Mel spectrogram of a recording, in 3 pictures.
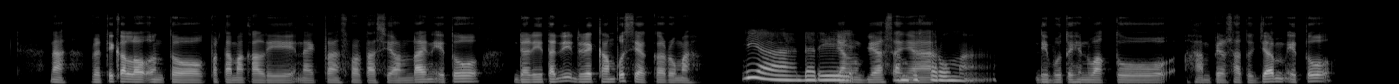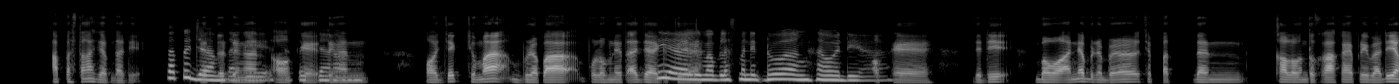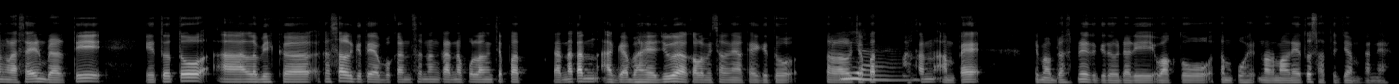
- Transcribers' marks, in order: none
- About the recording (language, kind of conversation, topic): Indonesian, podcast, Bagaimana pengalaman kamu menggunakan transportasi daring?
